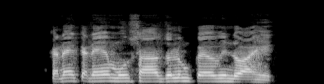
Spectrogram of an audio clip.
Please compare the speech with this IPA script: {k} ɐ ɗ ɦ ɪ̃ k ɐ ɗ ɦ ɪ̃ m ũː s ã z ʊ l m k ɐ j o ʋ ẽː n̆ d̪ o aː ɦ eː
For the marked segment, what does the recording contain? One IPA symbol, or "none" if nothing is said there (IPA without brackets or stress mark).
k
